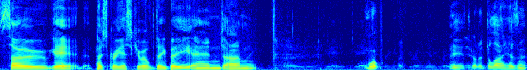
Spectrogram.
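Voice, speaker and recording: Quiet and very slow, a man speaks at medium pitch in a dark, mellow tone with monotone, flat intonation and long, frequent pauses. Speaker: club presenter demonstrating a project. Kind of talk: technical presentation. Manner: hesitant, with fillers; speaks quietly. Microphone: echo and delay on PA.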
